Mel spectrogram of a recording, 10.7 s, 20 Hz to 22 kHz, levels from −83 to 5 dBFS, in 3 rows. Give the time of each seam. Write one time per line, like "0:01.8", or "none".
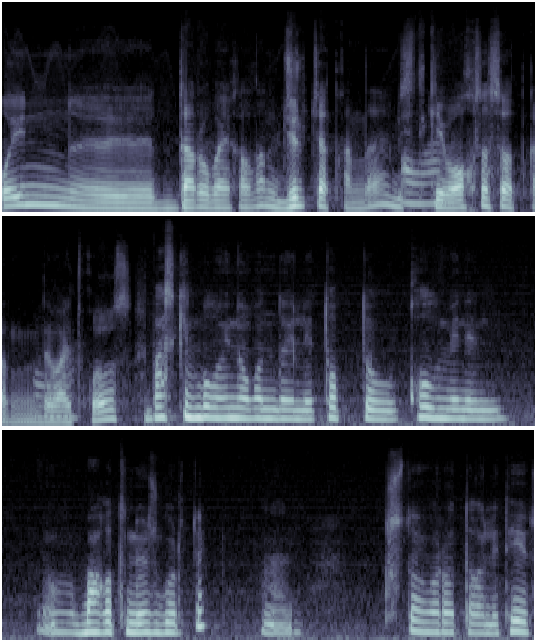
0:04.4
